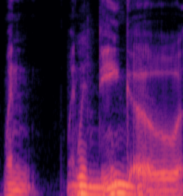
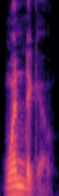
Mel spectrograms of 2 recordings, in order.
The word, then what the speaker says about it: wendigo: are there any other stories of wendigo when when dingo okay i don't know creatures i'm so sorry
